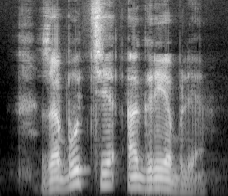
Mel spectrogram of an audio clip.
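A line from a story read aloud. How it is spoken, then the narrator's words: Slow speech. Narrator (Russian): медленно говорит Шеско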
